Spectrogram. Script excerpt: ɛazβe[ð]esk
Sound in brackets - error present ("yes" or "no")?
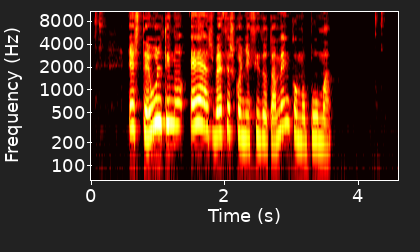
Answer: yes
